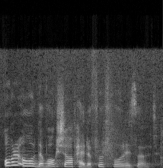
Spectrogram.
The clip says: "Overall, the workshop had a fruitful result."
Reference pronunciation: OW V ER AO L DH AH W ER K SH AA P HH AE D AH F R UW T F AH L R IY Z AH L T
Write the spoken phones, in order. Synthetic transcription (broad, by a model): OW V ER AO L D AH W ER K SH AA P HH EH D AH F R UW T F AH L R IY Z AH L T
